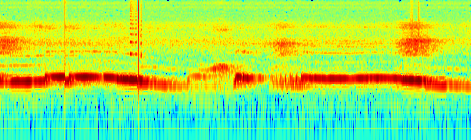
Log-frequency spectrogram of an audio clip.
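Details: A young Barbary dove gives a long, low, drawn-out coo that wavers slightly in pitch, with a brief break midway and a few faint clicks.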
